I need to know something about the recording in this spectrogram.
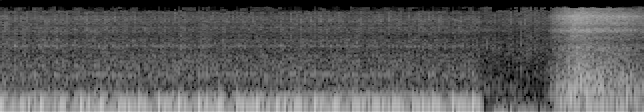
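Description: A motorcycle engine idles close by, then cuts off.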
